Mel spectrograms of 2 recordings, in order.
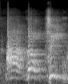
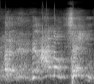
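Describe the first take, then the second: First: A touch slow, mock-crazed kid; wild-eyed kid. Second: Slow, drawn-out, shouted accusation; wild-eyed kid. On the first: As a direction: comedian quoting son, mildly wild-eyed. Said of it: "with a wild look in his eye". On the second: Retold or imitated. Son accusing dad over board game, slow wild shout. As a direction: stretch each word like a crazed little kid. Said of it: "he had a wild look in his eye".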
